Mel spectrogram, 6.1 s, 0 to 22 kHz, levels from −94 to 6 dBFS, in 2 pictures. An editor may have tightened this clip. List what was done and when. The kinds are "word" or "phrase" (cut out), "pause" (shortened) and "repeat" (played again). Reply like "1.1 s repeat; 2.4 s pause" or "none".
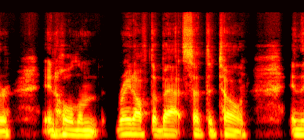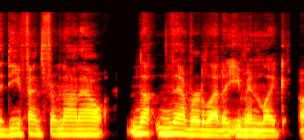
3.6 s word; 4.2 s pause

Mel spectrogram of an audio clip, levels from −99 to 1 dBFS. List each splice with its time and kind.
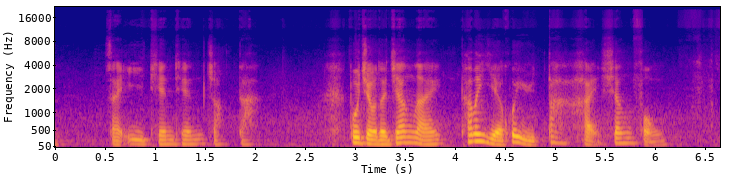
4.0 s pause

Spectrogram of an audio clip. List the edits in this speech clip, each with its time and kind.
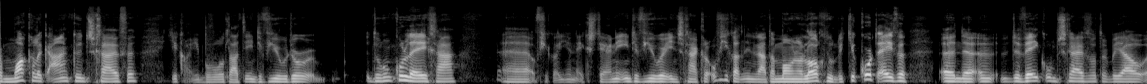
none

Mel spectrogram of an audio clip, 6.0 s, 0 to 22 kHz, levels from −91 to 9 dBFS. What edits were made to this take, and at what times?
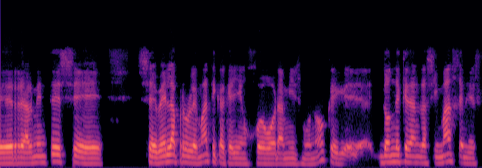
none

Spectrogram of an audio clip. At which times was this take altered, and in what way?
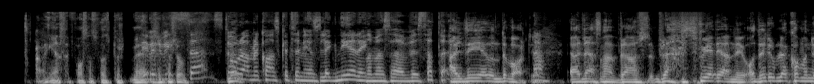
3.2 s word; 3.7 s word; 6.0 s word

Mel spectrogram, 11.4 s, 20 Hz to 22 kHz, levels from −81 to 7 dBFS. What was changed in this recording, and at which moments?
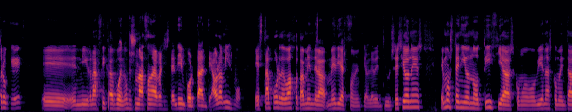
2.6 s word

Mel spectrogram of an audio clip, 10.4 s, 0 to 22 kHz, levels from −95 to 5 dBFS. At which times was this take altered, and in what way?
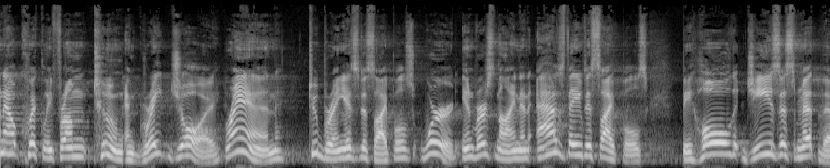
1.1 s word; 1.5 s phrase; 2.8 s word; 7.3 s phrase

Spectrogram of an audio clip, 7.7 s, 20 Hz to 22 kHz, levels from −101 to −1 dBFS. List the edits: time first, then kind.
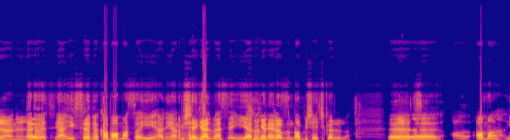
2.7 s word

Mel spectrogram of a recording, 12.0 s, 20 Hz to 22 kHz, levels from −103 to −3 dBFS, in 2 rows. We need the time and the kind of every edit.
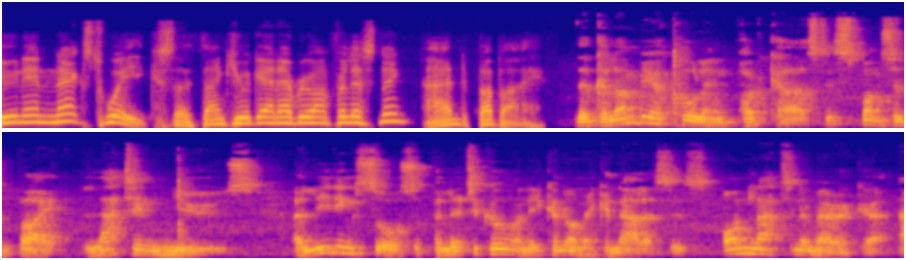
3.7 s pause

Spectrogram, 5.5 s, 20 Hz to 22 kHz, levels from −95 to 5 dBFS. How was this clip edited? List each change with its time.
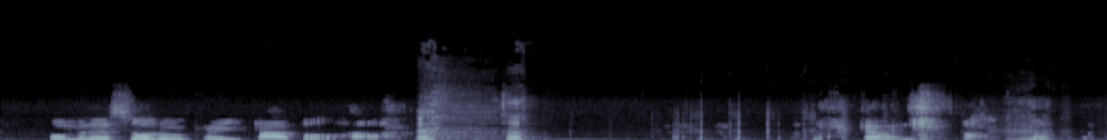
none

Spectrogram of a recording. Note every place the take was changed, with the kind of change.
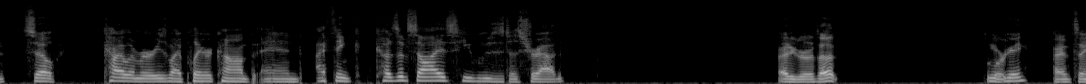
0.9 s word; 4.1 s word; 5.0 s word

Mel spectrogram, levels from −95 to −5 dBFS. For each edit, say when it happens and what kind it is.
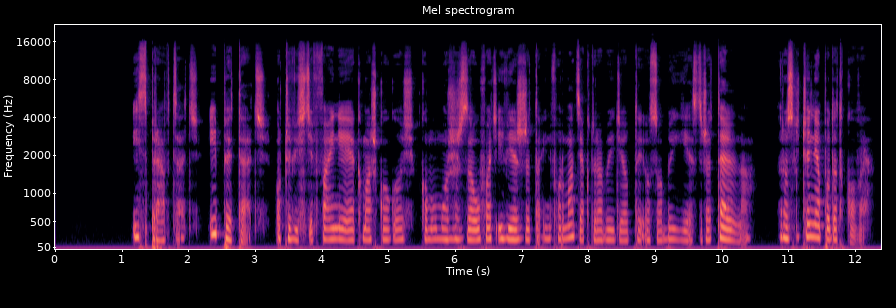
none

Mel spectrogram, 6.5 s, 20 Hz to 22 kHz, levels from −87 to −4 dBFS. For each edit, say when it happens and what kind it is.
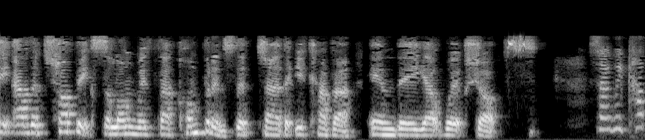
3.6 s pause

